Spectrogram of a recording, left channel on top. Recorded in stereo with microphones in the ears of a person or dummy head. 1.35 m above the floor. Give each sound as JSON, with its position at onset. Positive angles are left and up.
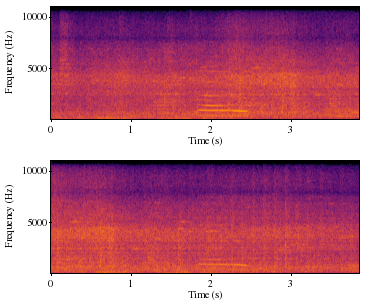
{"t": 1.7, "sound": "a cat meowing", "side_deg": 75}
